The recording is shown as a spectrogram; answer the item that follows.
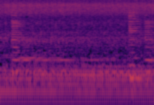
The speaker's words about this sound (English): Come, let's go for a ride in my brand new old car.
